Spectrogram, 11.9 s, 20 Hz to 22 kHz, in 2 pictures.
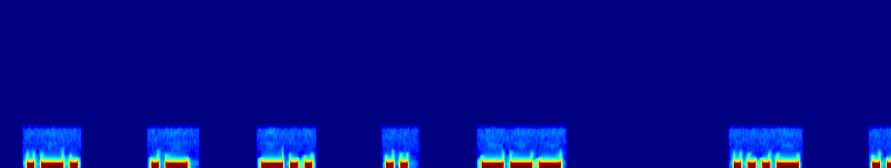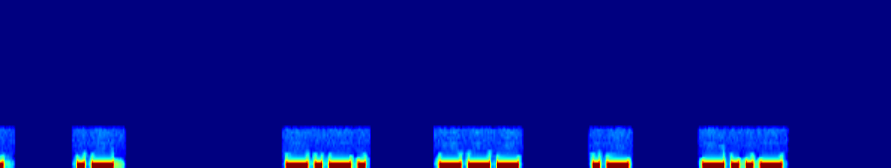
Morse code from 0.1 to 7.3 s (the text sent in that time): RADIO VIA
